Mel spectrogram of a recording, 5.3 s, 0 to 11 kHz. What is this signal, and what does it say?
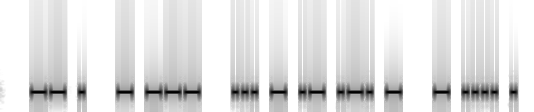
Morse code, heard as a keyed tone, about 25 wpm, 600 Hz. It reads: ME TO START THE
